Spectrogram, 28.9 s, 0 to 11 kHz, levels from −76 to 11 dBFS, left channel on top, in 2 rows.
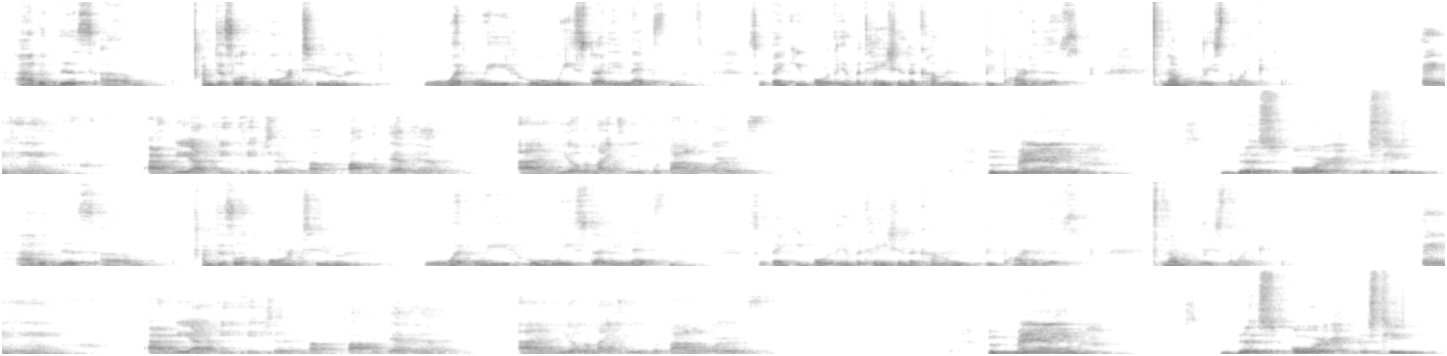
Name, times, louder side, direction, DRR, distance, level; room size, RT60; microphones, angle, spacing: voice 1, 0.0-1.5 1.9-3.5 4.2-6.8 7.2-10.8 11.0-12.5, left 3 dB, 80° left, 7 dB, 1.1 m, -42 dB
voice 2, 14.2-15.3 15.8-18.9 19.6-21.9, left 1 dB, 35° left, 1 dB, 3.3 m, -45 dB
voice 3, 24.3-25.5 26.3-26.4 26.6-28.5, right 1 dB, 15° right, 0 dB, 2.8 m, -40 dB
23.0 x 12.5 x 3.9 m, 0.84 s
head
